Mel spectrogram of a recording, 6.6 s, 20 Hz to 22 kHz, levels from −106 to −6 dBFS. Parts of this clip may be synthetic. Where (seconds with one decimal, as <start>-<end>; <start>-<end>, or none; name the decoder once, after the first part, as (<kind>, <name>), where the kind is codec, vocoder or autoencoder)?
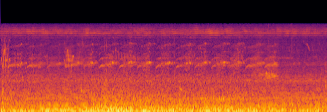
0.7-1.8 (vocoder, Vocos); 5.0-6.6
